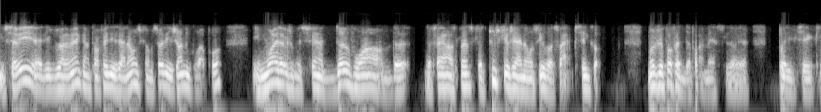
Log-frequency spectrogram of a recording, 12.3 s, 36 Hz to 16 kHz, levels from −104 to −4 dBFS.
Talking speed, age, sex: 255 wpm, 60-79, male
